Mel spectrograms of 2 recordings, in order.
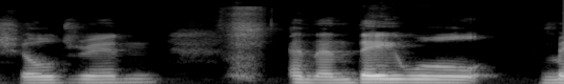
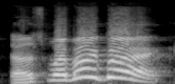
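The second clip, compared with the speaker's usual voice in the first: higher and much louder mocking echo; mocking shout; 7 semitones higher, 11 dB louder than usual. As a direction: throw her words back at her, loud and taunting. Thief mocks her words.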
